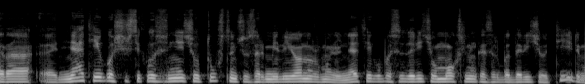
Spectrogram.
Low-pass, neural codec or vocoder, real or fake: 14.4 kHz; vocoder, 44.1 kHz, 128 mel bands, Pupu-Vocoder; fake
